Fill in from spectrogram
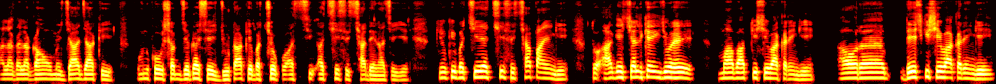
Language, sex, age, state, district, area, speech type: Hindi, male, 45-60, Uttar Pradesh, Jaunpur, rural, spontaneous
